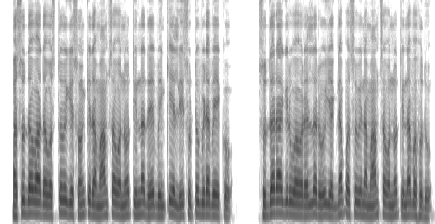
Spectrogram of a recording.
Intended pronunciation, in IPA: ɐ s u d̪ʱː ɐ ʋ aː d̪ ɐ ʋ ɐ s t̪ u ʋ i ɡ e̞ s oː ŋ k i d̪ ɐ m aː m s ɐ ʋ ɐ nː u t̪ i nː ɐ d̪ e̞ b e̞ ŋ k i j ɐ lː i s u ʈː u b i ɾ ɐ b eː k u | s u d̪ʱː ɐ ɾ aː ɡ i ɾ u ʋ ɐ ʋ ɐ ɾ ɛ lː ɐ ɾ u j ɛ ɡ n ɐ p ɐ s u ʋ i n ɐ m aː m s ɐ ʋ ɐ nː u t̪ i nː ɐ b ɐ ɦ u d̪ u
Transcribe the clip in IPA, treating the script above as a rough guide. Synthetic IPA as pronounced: ɐ s u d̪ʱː ɐ ʋ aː d̪ ɐ ʋ ɐ s t̪ u ʋ i ɡ e̞ s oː ŋ k i d̪ ɐ m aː m s ɐ ʋ ɐ nː u t̪ i nː ɐ d̪ e̞ b e̞ ŋ k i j ɐ lː i s u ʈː u b i ɽ ɐ b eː k u | s u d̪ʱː ɐ ɾ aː ɡ i ɾ u ʋ ɐ ʋ ɐ ɾ ɛ lː ɐ ɾ u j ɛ ɡ n ɐ p ɐ s u ʋ i n ɐ m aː m s ɐ ʋ ɐ nː u t̪ i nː ɐ b ɐ ɦ u d̪ u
